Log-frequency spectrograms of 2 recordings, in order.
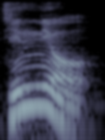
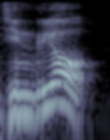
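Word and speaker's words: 진료: Kemudian yang bawah adalah Jinyo. Artinya adalah pengobatan. Tulisannya Jinryo, dibacanya Jinyo.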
